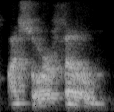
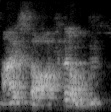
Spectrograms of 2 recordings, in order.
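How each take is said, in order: First: An r sound links saw and a. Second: Saw and a join with no r sound.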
